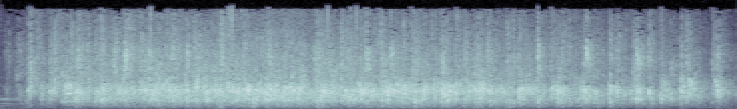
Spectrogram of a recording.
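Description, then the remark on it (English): A crowd applauds steadily for several seconds, a dense, even wash of clapping that holds at a loud, constant level without breaks before easing slightly at the end. “And you applaud, as you should.”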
